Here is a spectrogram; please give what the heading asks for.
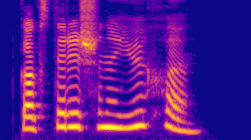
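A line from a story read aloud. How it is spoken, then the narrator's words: Dry reply. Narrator (Russian): Чуванин ответил сухо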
